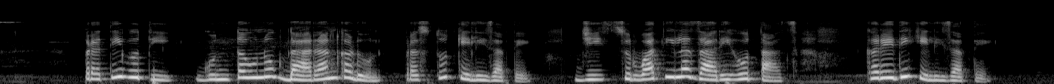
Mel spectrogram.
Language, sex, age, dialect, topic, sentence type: Marathi, female, 31-35, Northern Konkan, banking, statement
